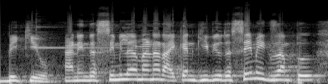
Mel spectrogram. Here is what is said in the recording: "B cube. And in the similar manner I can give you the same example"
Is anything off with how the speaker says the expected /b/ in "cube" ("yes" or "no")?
yes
